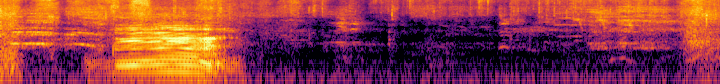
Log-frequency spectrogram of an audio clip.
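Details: Sahiwal cattle on a farm in Pakistan, one loud harmonic moo lasting about a second, rising then falling slightly, followed by quieter farm background with faint bird calls.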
